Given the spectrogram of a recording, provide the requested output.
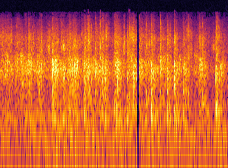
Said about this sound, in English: I believe that. If you believe that, why don't you clap your hands right now?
